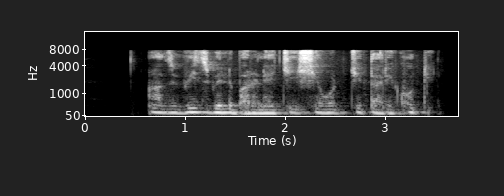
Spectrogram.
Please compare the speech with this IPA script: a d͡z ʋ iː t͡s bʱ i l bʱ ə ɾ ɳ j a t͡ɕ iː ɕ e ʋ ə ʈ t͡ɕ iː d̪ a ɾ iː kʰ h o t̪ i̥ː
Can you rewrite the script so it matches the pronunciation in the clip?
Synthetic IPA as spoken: a d͡z ʋ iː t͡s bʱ i l bʱ ə ɾ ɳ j a t͡ɕ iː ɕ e ʋ ə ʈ t͡ɕ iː t̪ a ɾ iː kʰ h o t̪ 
